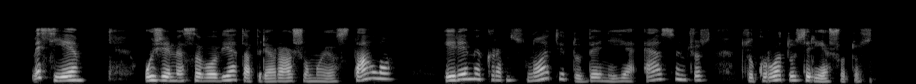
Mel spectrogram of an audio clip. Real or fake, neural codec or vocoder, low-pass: real; none; 5.4 kHz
